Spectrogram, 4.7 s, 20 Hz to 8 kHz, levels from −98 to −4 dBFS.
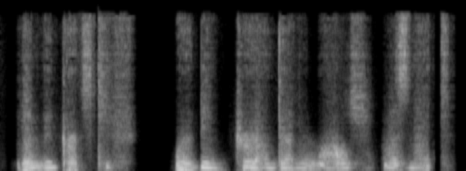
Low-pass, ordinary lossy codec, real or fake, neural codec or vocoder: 7.2 kHz; AAC, 32 kbps; fake; codec, 44.1 kHz, 0.9 kbps, DAC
